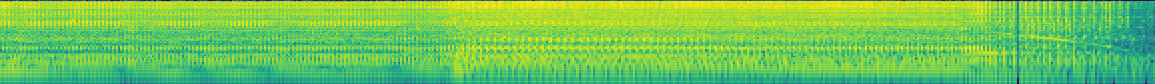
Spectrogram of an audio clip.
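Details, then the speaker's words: Used generator bought unseen as a non-runner, carburetor cleaned, air cleaner off: it catches after about five seconds, holds a steady, even drone with no misfires, smokes a bit, then winds down. "but it runs it smokes a bit but I knew that"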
